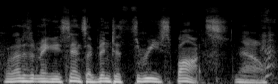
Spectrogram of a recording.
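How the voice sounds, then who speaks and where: A man's voice: mid-range voice, moderate pace, dark tone, slight background noise. A man streaming a video game, thinking aloud with wry remarks. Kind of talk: casual gameplay commentary.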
